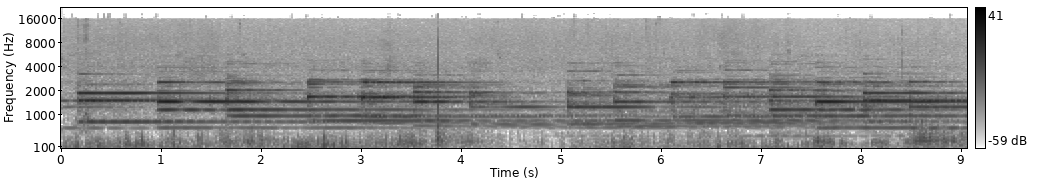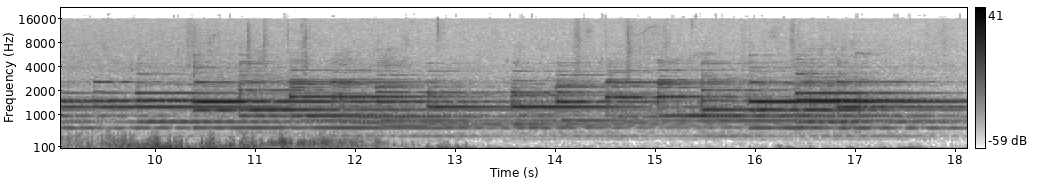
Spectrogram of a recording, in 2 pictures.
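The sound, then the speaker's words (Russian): A carillon-like melody of bell chimes rings out steadily from the bell tower of the Valdai Iversky Monastery in Novgorod Oblast, played through loudspeakers as a recording of the Trinity-Sergius Lavra chimes made in Sergiev Posad, with low rumbling background noise underneath and no talking. “Вот этот звук, интересный пример, куранты Валдайского Иверского монастыря в Новгородской области очень похожи на куранты Троицы Сергиевой Лавры в Сергиевом Посаде.”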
